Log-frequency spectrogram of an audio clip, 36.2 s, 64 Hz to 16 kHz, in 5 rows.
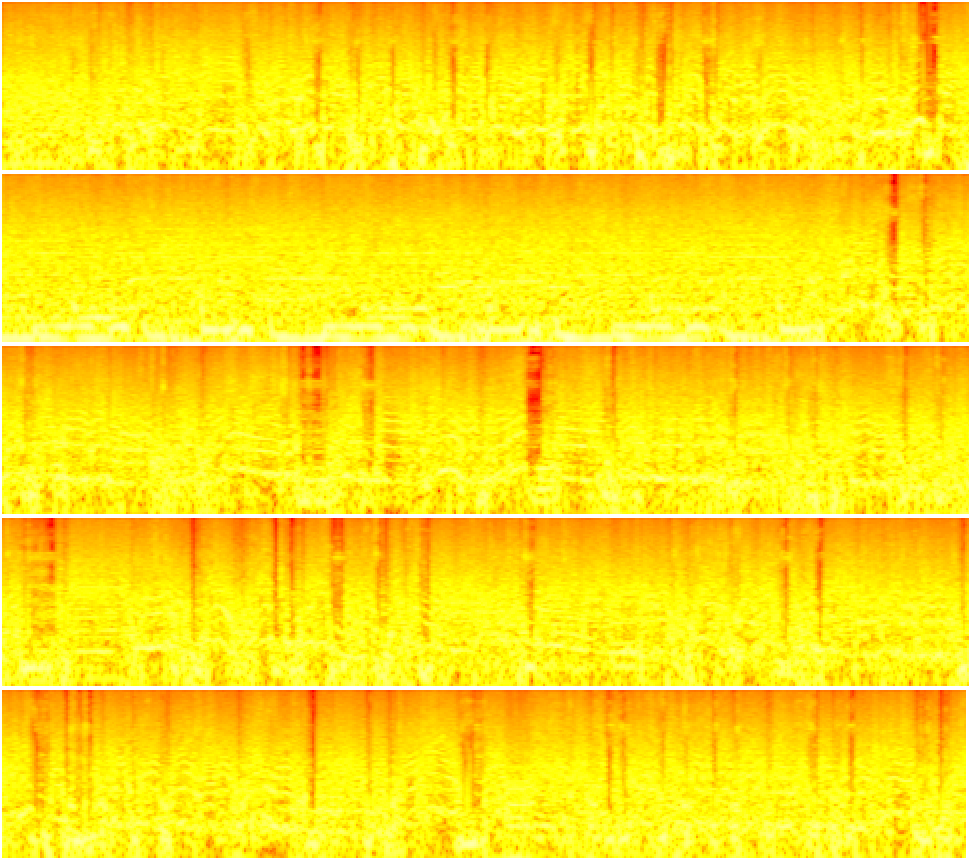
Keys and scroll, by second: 0.9 f, 1.1 Up, 1.3 Up, 1.5 Up, 1.6 Up, 1.9 Up, 1.9 Return, 13.5 Page_Down.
